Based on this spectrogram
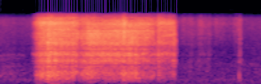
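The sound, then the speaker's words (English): A single long, forceful nose blow by someone who is sick, a loud rough hissing honk lasting about two seconds, followed by quiet with a faint click afterward. “Gotta blow my nose before I rip this, and I don't care.”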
